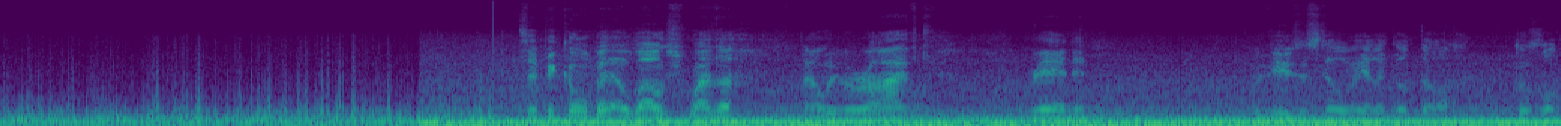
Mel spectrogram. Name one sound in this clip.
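A car engine drones steadily as the car drives along.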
